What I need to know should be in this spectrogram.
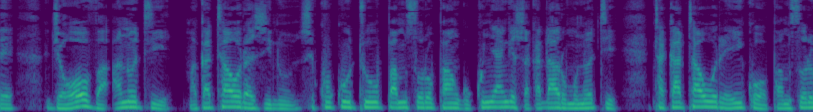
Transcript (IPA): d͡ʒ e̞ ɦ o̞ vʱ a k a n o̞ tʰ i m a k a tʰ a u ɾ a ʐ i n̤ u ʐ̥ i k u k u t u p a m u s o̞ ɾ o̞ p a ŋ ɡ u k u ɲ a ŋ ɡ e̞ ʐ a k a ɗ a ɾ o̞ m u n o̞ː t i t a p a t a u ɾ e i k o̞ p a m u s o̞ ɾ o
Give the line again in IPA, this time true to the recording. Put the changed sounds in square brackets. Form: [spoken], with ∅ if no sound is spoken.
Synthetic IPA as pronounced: d͡ʒ e̞ ɦ o̞ vʱ a [ʔ] a n o̞ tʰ i m a k a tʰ a u ɾ a ʐ i n̤ u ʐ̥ i k u k u t u p a m u s o̞ ɾ o̞ p a ŋ ɡ u k u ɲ a ŋ ɡ e̞ ʐ a k a ɗ a ɾ o̞ m u n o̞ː t i t a [k] a t a u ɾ e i k o̞ p a m u s o̞ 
